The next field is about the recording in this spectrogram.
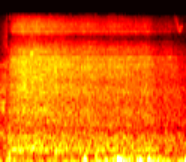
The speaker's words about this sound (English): Okay. Take a deep inhale in.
